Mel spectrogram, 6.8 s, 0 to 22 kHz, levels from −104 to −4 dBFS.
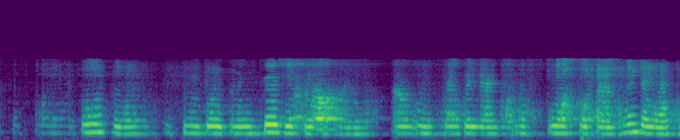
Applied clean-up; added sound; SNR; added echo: neural mask model DeepFilterNet 3.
